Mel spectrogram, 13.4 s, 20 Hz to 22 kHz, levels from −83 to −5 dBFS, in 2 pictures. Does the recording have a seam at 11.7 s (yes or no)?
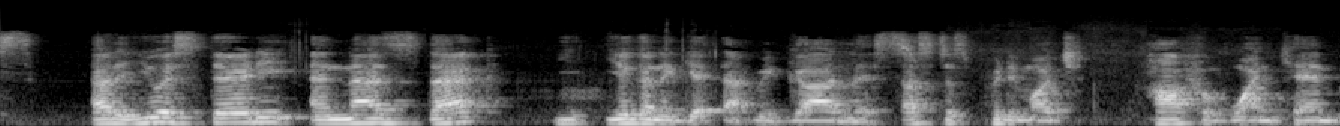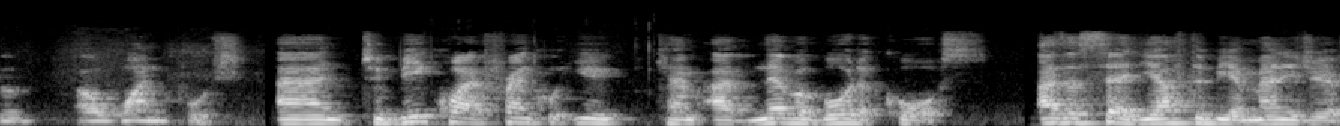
yes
